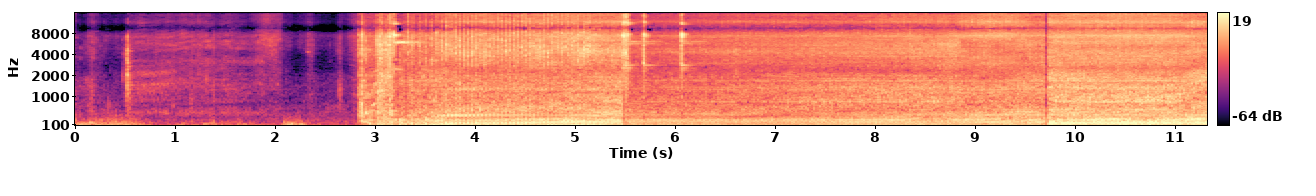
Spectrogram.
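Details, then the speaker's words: Old Powermate PM900 generator (Kawasaki/Coleman tags), left outside ten years, started in cold, windy weather: a few pulls, then it catches and settles into a steady, even run with no misses or knocks. "yeah you can hear it it's running but I got cut it off I got to do that isue or blow it up it runs"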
